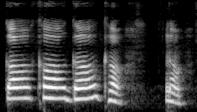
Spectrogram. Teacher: यानी क वर्ग का उच्चारण स्थान कंठ है।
